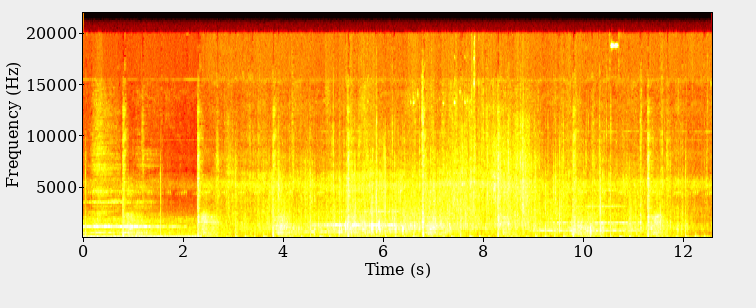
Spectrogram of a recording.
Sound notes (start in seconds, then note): 2.3 stirring music continues; 3.1 gravel scrunching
